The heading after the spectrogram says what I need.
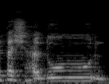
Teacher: نون کو وقف کی وجہ سے ساکن کیا جا رہا ہے، یہاں مد عارض وقفی ہے، اس کی مقدار 2 یا 2.5 4 الف کے بقدر ہے.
